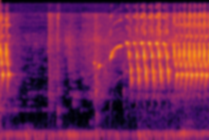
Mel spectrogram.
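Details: Canary song meant for tutoring other birds: a brief trill, quiet pause with faint ticks, a rising whistle, then a fast, evenly repeated rolling trill over a low hum.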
